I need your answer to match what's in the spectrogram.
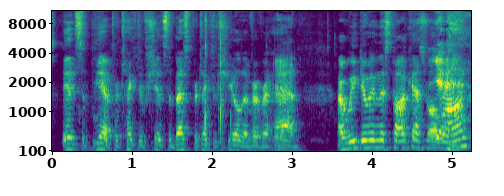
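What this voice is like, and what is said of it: Hoarse, partly lost voice. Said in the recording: “I lost my voice... now my cough is gone, but my voice ain't back. I sound like RuPaul or something.”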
